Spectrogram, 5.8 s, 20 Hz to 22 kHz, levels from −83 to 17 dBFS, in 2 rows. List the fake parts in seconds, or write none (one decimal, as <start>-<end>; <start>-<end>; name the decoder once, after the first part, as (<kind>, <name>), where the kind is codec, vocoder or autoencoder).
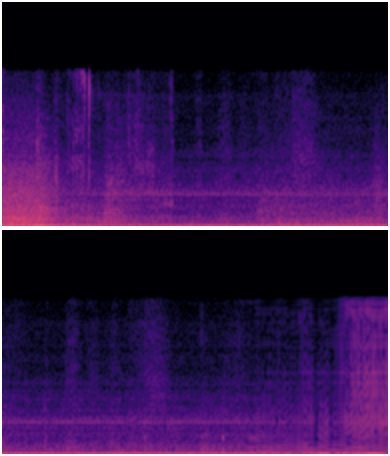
4.8-5.8 (vocoder, BigVGAN v2)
